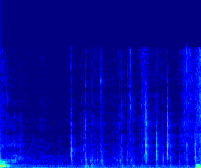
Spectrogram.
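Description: Faint, irregular light clicks and rustles of a sealed plastic-and-paper sterilization pouch, with a dental file holder inside, being handled.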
